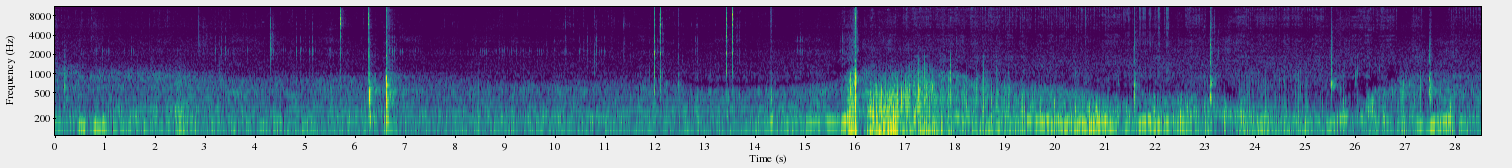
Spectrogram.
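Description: Bicycle ride over asphalt: a steady low rumble of tyres on the road with wind on the microphone, and a few sharp clicks and knocks from the bike. The loudest is a sharp knock about halfway through, followed by a louder rush of rumble for a couple of seconds.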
